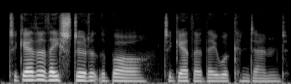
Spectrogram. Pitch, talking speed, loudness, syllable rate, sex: 160 Hz, 205 wpm, -18 LUFS, 6.3 syllables/s, female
